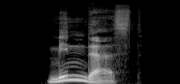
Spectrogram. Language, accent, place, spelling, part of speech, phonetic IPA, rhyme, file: German, Germany, Berlin, minderst, verb, [ˈmɪndɐst], -ɪndɐst, De-minderst.ogg
- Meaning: second-person singular present of mindern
